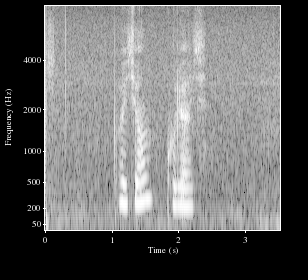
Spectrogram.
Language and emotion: Russian, sad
